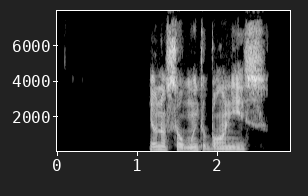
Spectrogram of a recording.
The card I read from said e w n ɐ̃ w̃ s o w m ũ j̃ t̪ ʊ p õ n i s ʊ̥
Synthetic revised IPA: e w n ɐ̃ w̃ s o w m ũ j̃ t̪ ʊ b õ n i s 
